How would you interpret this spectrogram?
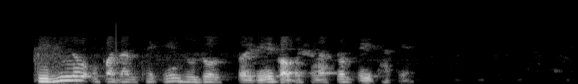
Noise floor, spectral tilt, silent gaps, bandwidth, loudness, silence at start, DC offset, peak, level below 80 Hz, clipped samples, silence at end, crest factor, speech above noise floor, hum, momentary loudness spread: -70 dBFS; -11.5 dB/octave; none; 3.8 kHz; -21 LUFS; 0.35 s; under 0.1%; -2 dBFS; -56 dBFS; under 0.1%; 1.7 s; 20 dB; 50 dB; none; 11 LU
